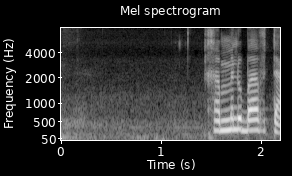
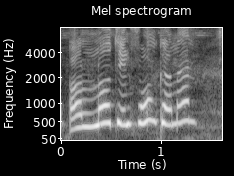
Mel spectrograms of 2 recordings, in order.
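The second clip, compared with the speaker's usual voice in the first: delighted surprise; 10 semitones higher, 3 dB louder than usual. Real, not acted. Discovers phone in game.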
